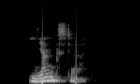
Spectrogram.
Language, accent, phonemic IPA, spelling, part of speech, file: English, Southern England, /ˈjʌŋstə/, youngster, noun, LL-Q1860 (eng)-youngster.wav
- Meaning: A young person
